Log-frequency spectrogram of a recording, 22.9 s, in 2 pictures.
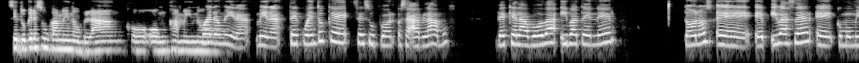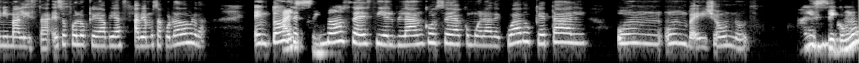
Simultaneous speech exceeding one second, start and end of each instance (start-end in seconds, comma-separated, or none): none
